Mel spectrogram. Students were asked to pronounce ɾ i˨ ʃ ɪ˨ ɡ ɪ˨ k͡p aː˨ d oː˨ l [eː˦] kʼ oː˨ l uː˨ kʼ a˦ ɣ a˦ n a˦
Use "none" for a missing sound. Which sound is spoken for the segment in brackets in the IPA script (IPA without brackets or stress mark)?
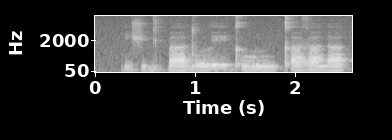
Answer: eː˦˨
